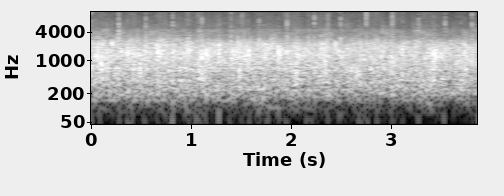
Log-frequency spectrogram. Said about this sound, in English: Je crois que ça mérite un tonnerre d'applaudissements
